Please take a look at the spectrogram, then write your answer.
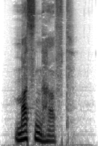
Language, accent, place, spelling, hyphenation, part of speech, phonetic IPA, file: German, Germany, Berlin, massenhaft, mas‧sen‧haft, adjective, [ˈmasn̩ˌhaft], De-massenhaft.ogg
- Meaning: in vast numbers, of vast numbers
